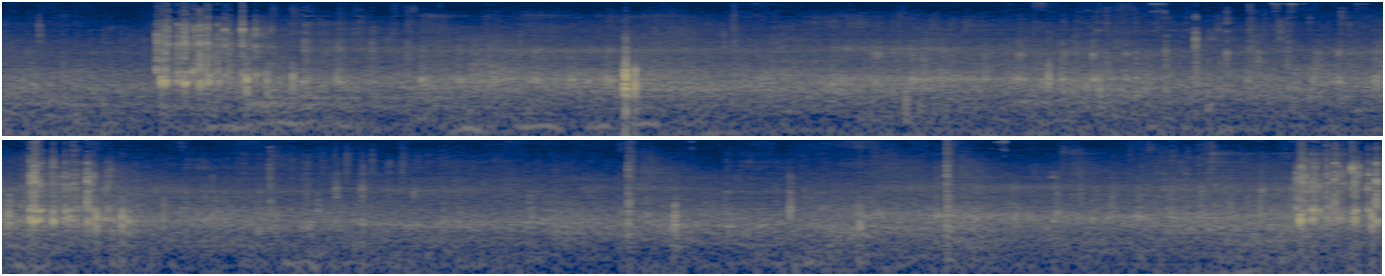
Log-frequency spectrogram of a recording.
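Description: Dice rattle and tumble across a board.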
